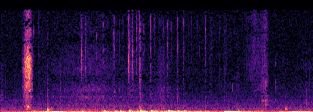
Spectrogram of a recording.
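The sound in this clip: Faint typing on a computer keyboard: scattered soft key clicks at an irregular pace, with a few louder taps, and no talk.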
